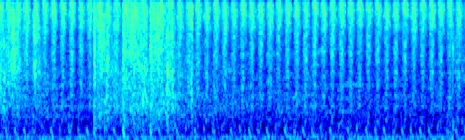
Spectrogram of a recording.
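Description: Sustained rapid gunfire rattles without pause in a GTA roleplay game, dense automatic bursts that keep up a constant loud clatter throughout.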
